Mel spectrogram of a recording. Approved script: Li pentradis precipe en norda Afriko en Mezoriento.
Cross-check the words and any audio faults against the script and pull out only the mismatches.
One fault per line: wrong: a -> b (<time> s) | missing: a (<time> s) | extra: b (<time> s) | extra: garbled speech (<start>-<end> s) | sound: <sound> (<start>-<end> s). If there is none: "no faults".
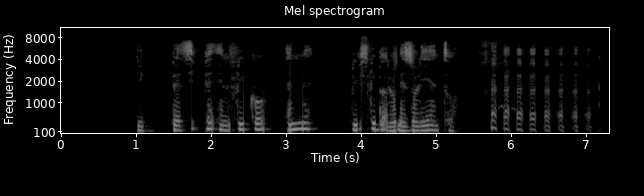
missing: pentradis (1.1 s)
missing: norda (2.2 s)
extra: garbled speech (3.9-4.5 s)
sound: laugh (5.6-7.1 s)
